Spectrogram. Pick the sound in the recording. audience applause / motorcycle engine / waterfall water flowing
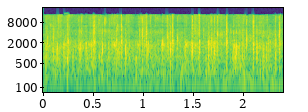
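audience applause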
